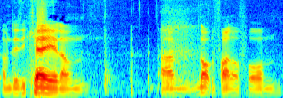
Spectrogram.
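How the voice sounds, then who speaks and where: A man hosting and co-commentating a live esports match, with playful, quick banter over a headset mic. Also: lowish voice, level tone, pushed and bright, smooth, no echo.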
